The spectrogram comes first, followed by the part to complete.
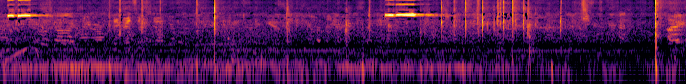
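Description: Outdoor background of low rumble and indistinct distant voices, broken by two short high-pitched tones about six seconds apart and a single sharp smack near the end.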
